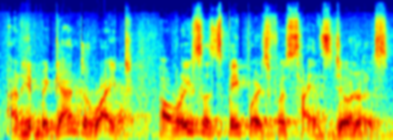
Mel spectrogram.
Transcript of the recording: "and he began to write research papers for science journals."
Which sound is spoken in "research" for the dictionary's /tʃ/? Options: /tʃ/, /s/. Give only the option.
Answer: /s/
